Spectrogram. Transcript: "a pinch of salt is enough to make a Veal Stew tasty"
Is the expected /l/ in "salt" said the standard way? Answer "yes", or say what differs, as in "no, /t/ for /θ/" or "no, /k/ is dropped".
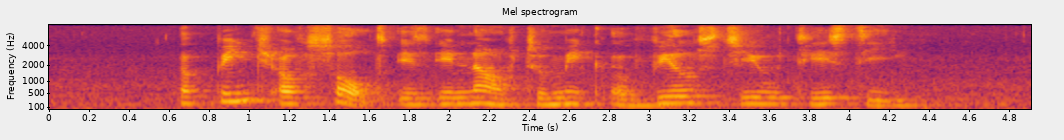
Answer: yes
